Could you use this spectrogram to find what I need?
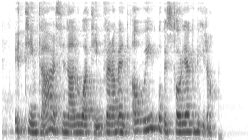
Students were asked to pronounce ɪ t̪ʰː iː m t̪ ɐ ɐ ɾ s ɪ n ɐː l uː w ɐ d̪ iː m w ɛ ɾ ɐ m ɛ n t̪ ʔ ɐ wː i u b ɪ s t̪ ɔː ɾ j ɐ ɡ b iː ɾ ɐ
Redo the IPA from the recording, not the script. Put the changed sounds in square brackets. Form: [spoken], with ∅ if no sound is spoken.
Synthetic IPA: ɪ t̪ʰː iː m t̪ ɐ ɐ ɾ s ɪ n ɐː l uː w ɐ [t̪] iː m [v] ɛ ɾ ɐ m ɛ n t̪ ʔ ɐ wː i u b ɪ s t̪ ɔː ɾ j ɐ ɡ b iː ɾ ɐ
